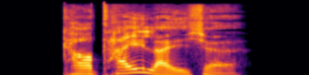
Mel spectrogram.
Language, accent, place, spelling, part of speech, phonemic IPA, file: German, Germany, Berlin, Karteileiche, noun, /kaʁˈtaɪ̯ˌlaɪ̯çə/, De-Karteileiche.ogg
- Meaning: nominal or inactive member (someone who is still formally registered as a member, but is completely inactive in practice)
